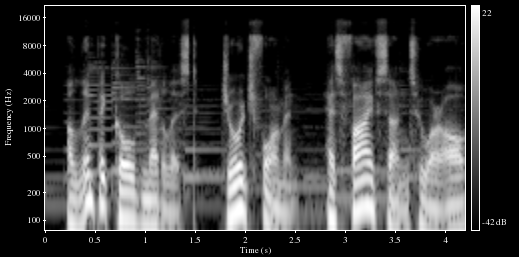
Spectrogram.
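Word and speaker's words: ห้า: and go black and have to be cut off to stop the rot spreading in thailand people text 555 to each other instead of hahaha because the number five is pronounced ha in thai the university of alaska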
